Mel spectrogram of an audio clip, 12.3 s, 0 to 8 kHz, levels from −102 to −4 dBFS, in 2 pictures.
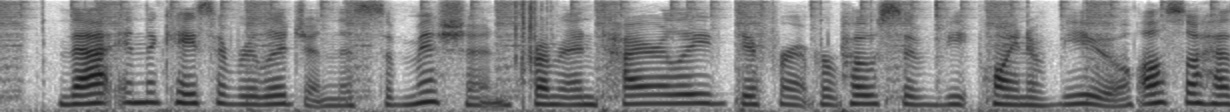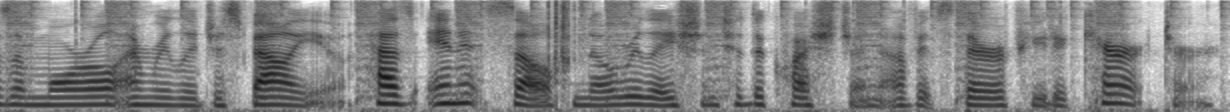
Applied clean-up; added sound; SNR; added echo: none; Drum kit + Camera; 14 dB; none.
